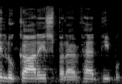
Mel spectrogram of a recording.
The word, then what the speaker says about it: Lucaris: wrong but uh uh lucares i say lucares but i've had people correct me and say no the emphasis is on the first syllable lucaries but yes cyril lucaris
